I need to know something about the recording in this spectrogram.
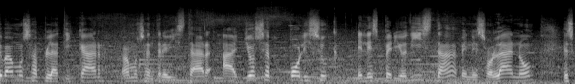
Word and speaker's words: Poliszuk: Te agradezco mucho, Josep Polisuk, ¿verdad? Así se pronuncia tu apellido.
